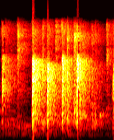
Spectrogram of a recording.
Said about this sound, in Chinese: 来，大家掌声。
